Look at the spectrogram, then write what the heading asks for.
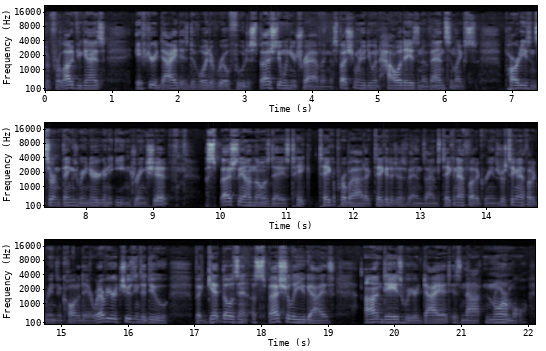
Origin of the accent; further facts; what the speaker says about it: Minnesota, United States; I grew up in Minnesota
